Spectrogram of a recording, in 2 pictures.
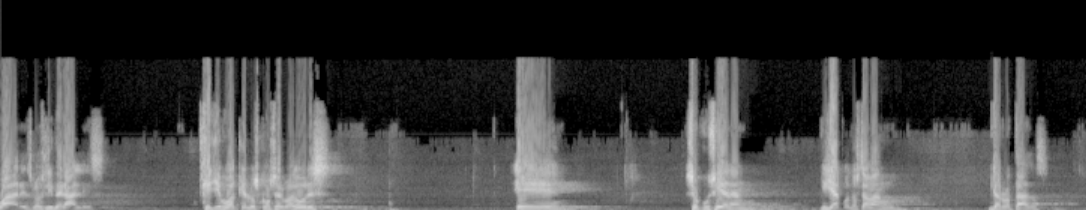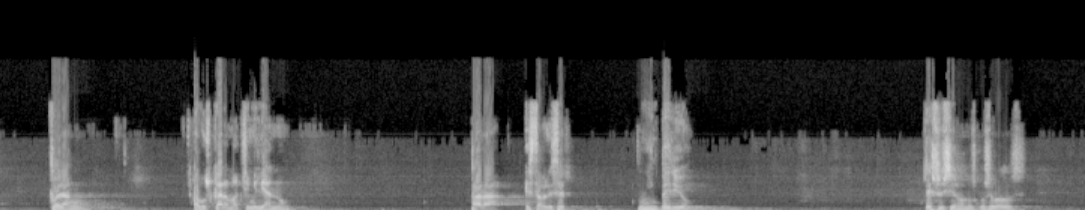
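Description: An elderly man speaks calmly and slowly into a microphone, in short phrases with pauses.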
